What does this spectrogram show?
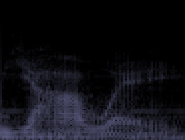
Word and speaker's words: Yahweh: Now some pronounce the name Yahweh or Yahweh, although in many traditions, the name isn't even pronounced because it's considered so sacred, so mysterious, so holy.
